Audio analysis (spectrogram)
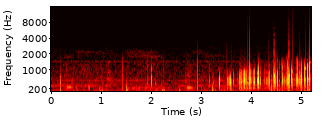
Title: Bad morning from hunger to stomach ache (stomach growling)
